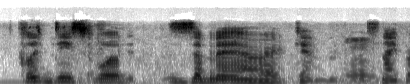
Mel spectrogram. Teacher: The T passes to the E, the S passes to the A, and the T becomes a D. I'm American, so that's my accent. The S becomes a Z. So it becomes Deeswood and Zamerican.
